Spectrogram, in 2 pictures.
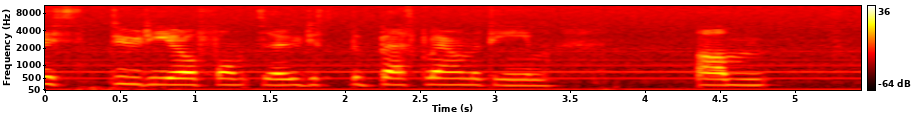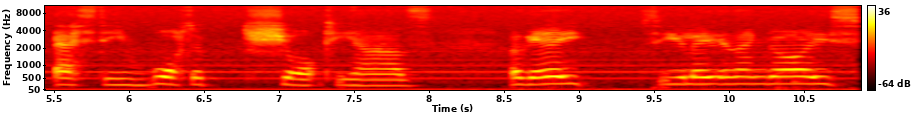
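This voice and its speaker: A woman speaks at a very slow pace with long, frequent pauses. Noticeable background noise sits behind her voice. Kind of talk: casual video game commentary.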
